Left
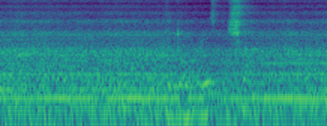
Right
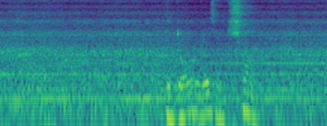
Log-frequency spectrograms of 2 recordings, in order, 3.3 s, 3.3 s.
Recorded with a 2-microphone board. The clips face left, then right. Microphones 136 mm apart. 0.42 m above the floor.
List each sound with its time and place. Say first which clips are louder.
1.7 s a man speaking: right 4 dB; 40° right (ahead or behind), 1.0 m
